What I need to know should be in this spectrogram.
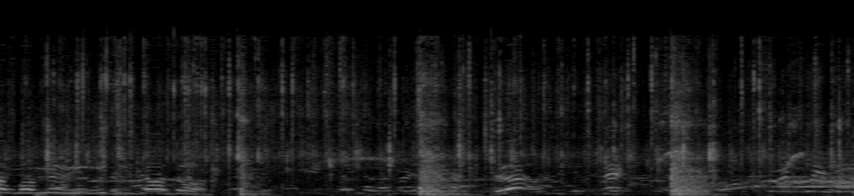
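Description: A large fire roars and crackles loudly.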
